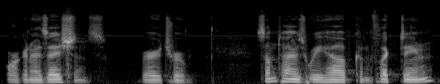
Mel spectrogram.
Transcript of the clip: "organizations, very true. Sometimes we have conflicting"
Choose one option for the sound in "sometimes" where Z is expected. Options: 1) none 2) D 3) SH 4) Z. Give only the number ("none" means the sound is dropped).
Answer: 4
